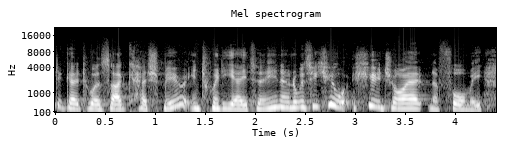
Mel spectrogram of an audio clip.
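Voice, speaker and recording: A woman with lively intonation at a fairly quick pace. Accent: Australian. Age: 60s. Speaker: former senator. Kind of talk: interview. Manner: halting.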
